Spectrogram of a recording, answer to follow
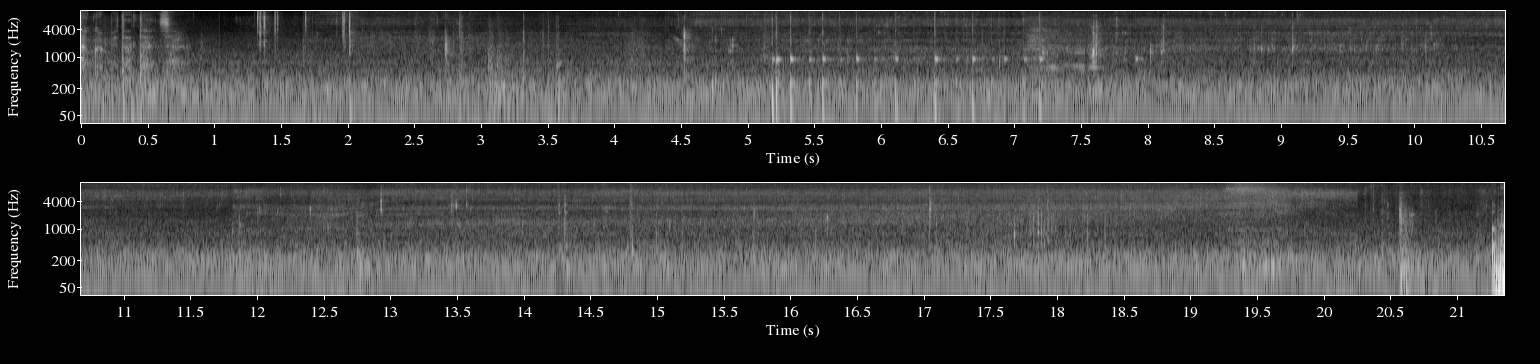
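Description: Sparkling water poured from plastic bottles into glasses, with scattered clicks and taps of bottles and glassware, then a steady fizzing hiss over the second half.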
